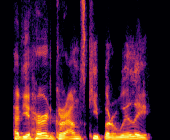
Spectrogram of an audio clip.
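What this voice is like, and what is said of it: Put-on Scottish accent. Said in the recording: “Scotland, just without the cool accent ... That's my best accent.”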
